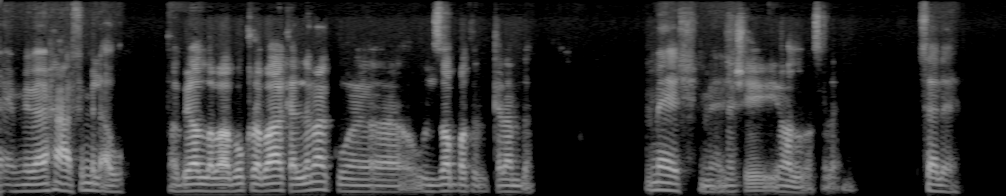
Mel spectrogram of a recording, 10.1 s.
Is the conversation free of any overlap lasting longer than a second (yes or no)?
yes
